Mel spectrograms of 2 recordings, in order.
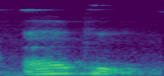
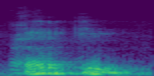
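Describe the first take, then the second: First: The opening vowel is plain, without extra air. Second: The opening vowel is breathy, with flowing air. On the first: The speaker calls it right. "Harusnya A biasa" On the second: The speaker calls it wrong. "Itu Bang [name] salah sifat loh"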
